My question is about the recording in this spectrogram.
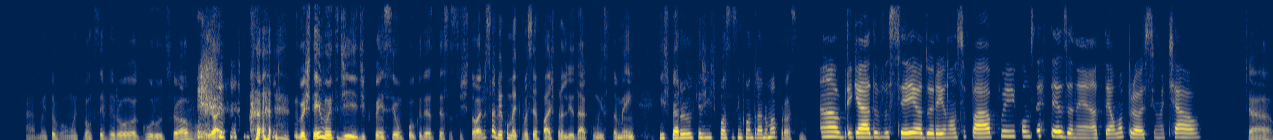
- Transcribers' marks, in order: laugh
- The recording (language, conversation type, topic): Portuguese, podcast, Como filtrar conteúdo confiável em meio a tanta desinformação?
